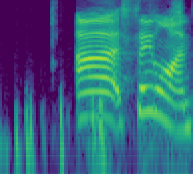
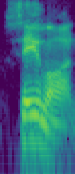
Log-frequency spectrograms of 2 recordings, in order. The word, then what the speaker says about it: Ceylon: So maybe like I'm looking at it right now, but is it pronounced Ceylon cinnamon? Ceylon cinnamon. Yeah. Ceylon.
